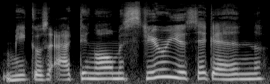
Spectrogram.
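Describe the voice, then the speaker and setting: A woman voicing a tiny, eager, childlike fairy girl in an English video game, perky and squeaky. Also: a little slow, slight background noise. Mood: curious, puzzled. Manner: squeaky, perky, refers to herself by name.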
